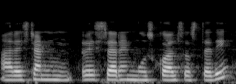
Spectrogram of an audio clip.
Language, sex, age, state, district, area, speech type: Telugu, female, 30-45, Telangana, Peddapalli, rural, spontaneous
